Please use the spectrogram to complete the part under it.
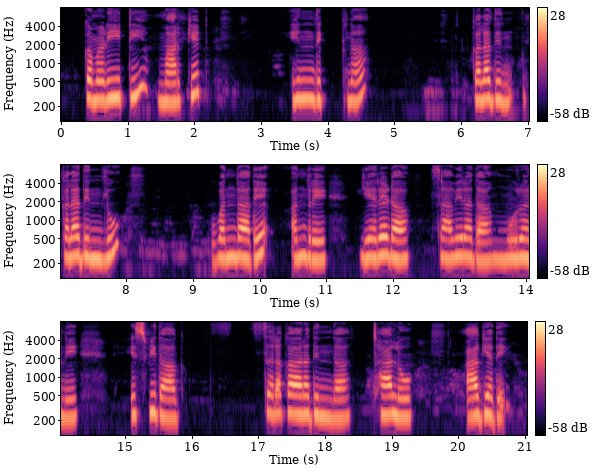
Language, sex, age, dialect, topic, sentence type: Kannada, female, 18-24, Northeastern, banking, statement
